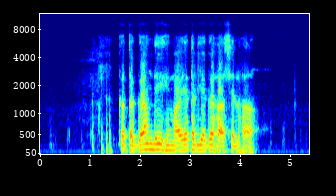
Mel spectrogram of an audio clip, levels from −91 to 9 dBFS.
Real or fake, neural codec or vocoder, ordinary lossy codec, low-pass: real; none; Opus, 32 kbps; 7.2 kHz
